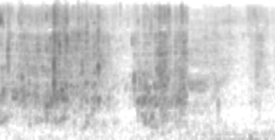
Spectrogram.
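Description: Bare feet wading through a shallow stream, the water splashing and sloshing in two bouts of steps.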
